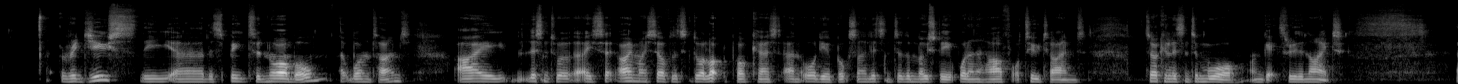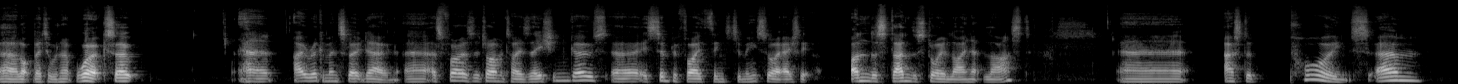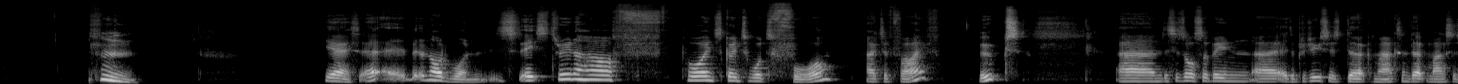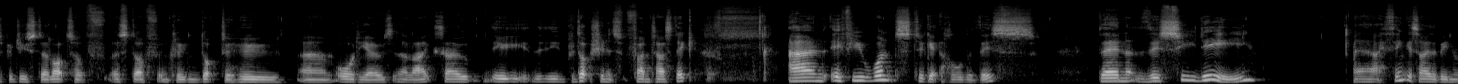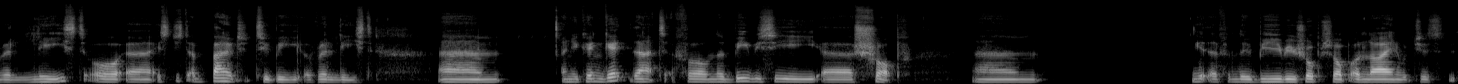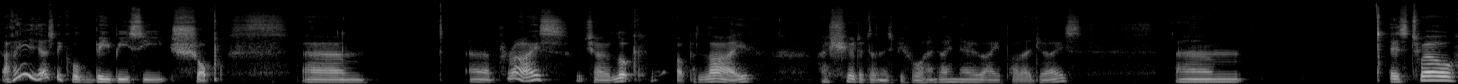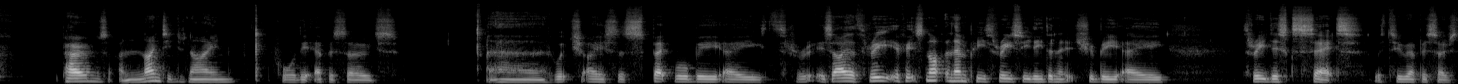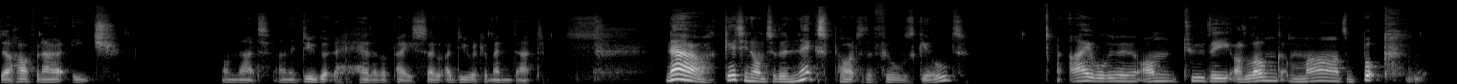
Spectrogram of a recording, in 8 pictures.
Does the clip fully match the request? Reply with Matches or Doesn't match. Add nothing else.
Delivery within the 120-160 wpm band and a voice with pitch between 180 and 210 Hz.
Doesn't match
